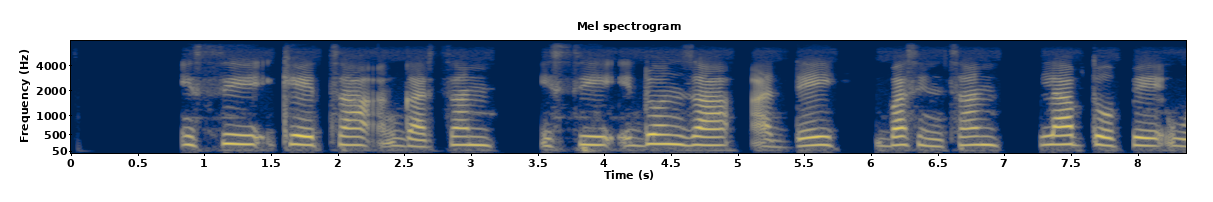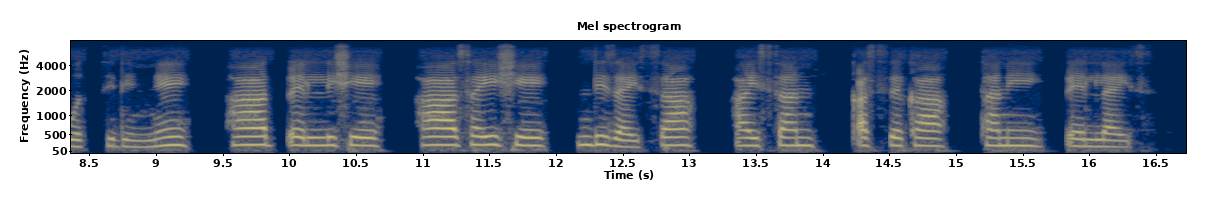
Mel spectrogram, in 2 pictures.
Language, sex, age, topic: Gamo, female, 25-35, government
